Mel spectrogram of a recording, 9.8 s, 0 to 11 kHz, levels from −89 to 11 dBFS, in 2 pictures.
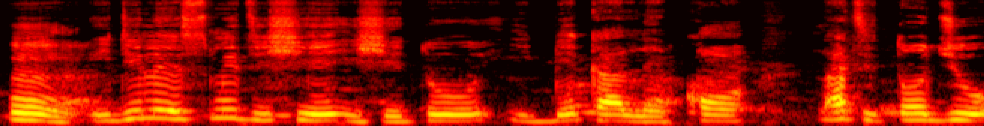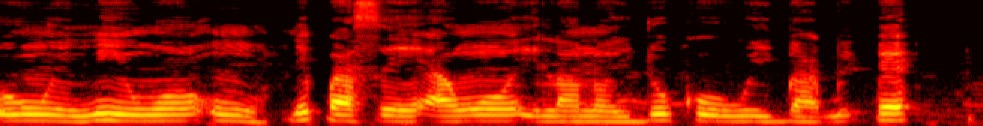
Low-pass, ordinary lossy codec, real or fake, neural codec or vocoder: none; none; real; none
